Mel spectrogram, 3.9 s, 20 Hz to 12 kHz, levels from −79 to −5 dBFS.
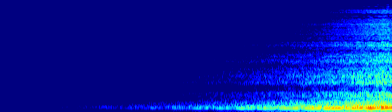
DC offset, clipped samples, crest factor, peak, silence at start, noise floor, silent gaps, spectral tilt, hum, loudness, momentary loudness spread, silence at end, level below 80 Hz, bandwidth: under 0.1%; under 0.1%; 20 dB; -16 dBFS; 2.35 s; -87 dBFS; none; -7 dB/octave; none; -32 LUFS; 22 LU; 0 s; -58 dBFS; 9.2 kHz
